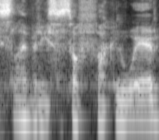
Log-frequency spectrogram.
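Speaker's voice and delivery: soft, mumbled mutter under the breath. Closing a cheese closet in character, muttering under breath. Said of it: "and under my breath".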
